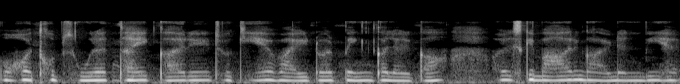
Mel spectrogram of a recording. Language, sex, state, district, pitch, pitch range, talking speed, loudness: Hindi, female, Bihar, Darbhanga, 190 Hz, 185-195 Hz, 185 wpm, -18 LUFS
